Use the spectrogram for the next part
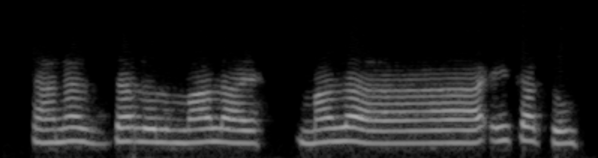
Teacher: এই লামটি টান হবে, কাপ টান হবে না।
